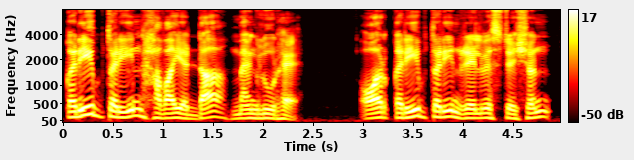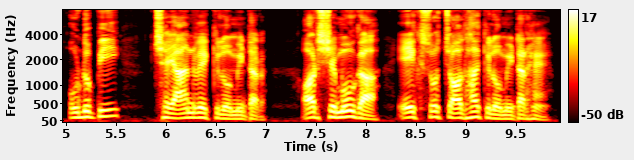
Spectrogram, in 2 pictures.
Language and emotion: Urdu, neutral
